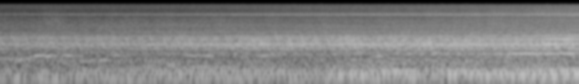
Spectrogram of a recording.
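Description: A train approaches along the tracks, its rumble growing steadily louder.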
